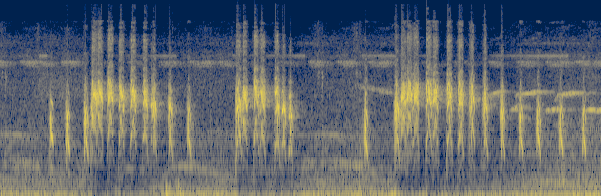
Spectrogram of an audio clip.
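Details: Lure recording of a Yellow-vented bulbul: dense bursts of rapid high notes, each trailing into separate spaced chirps, repeated three times, with a thin steady whistle behind.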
